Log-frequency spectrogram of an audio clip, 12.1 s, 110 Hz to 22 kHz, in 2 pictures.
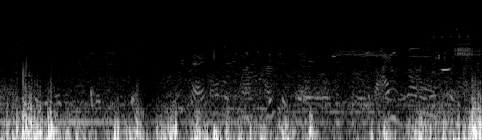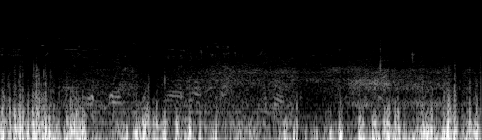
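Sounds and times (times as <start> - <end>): quiet voices: 0.0 - 10.2
wind buffeting microphone: 0.0 - 12.0.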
